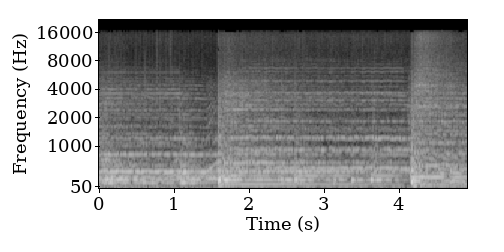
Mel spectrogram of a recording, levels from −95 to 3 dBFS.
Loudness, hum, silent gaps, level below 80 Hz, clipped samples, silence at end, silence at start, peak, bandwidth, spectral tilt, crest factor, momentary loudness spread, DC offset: -24 LUFS; none; none; -44 dBFS; under 0.1%; 0 s; 0 s; -4 dBFS; 17 kHz; -5.5 dB/octave; 20 dB; 5 LU; under 0.1%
